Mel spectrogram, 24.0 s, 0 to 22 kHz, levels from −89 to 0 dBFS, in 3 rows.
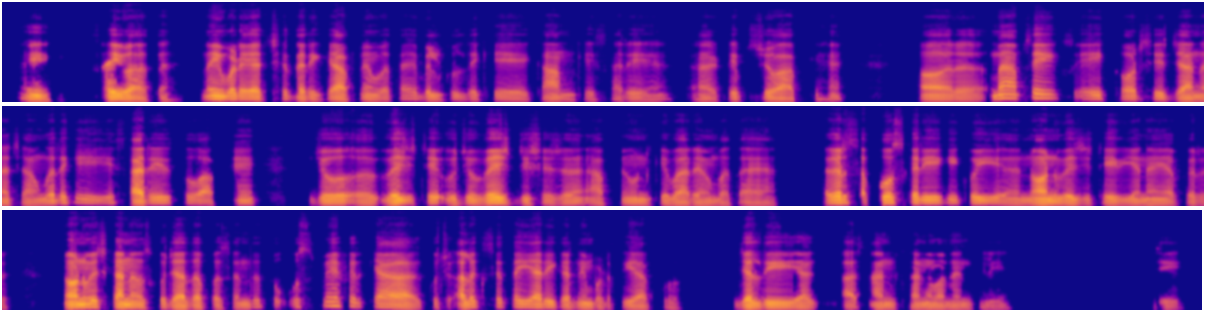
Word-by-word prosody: जी, 95 -3 +4 0.4
सही 110 +1 +8
बात 90 -3 +2
है। 85 - -10 0.2
नहीं, 130 -1 +6
बड़े 120 -2 +4
अच्छे 130 +4 -1
तरीके 105 0 -2
आपने 100 +1 0
बताए। 100 +8 -8
बिल्कुल, 105 +1 -7
देखिए 105 -1 -8
काम 95 +2 -5
के 95 -1 -17
सारे 95 -3 -11
हैं 95 +7 -16
अ, 95 -3 -7
टिप्स 80 - -11
जो 95 - -1
आपके 85 -1 -3
हैं। - - -12 0.6
और 100 +1 +1 0.2
मैं 160 - +5
आपसे 160 +1 +2
एक 155 - -10
स - - -28
एक 135 -2 -6
और 120 0 -2
चीज़ 120 -2 -5
जानना 95 0 0
चाहूँगा। 95 +4 -4
देखिए, 130 +4 -4
ये 120 - -7
सारे 120 +3 +4
तो 120 -2 -6
आपने 115 +1 -7 0.4
जो 110 +1 +3
अ, 100 -1 -3
वेजी 115 +2 +6
टे 120 - +1
जो 110 -3 -2
वेज 115 0 +7
डिशेज़ 105 0 -7
हैं, 110 +1 -3
आपने 100 +1 -8
उनके 100 +1 -5
बारे 90 0 -2
में 90 0 -6
बताया। 85 0 -9 0.3
अगर 135 +2 +7
सपोज़ 130 -1 +1
करिए 125 0 +4
कि 130 - -5
कोई 120 -1 0
नॉन 100 +1 +5
वेजिटेरियन 95 -1 -2
है 100 - -2
या 95 - -4
फिर 95 +2 -12 0.4
नॉन-वेज 120 +3 +8
खाना 115 -1 +7
उसको 115 +1 -5
ज़्यादा 100 -1 +3
पसंद 100 +3 -9
है, 135 - -9
तो - - -14
उसमें 175 +5 -5
फिर 160 -3 -6
क्या 115 -9 +3
कुछ - - -16
अलग - - +1
से 145 - -8
तैयारी 125 -4 +2
करनी 105 -3 -3
पड़ती 90 -1 -12
है - - -1
आपको, 85 - -11 0.4
जल्दी 105 0 +4
या 100 - -1 0.3
आसान 95 -1 -5
खाना 95 +1 -6
बनाने 90 -1 -6
के 85 - -22
लिए? 90 0 -17 1.0
जी। - - -14
105 Hz, 210 wpm, -24 LUFS, 95-120 Hz, 1.0 s, सही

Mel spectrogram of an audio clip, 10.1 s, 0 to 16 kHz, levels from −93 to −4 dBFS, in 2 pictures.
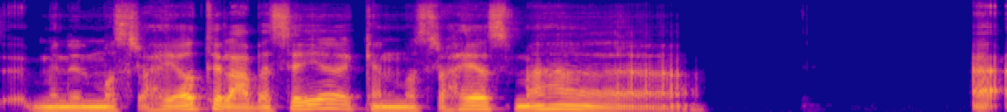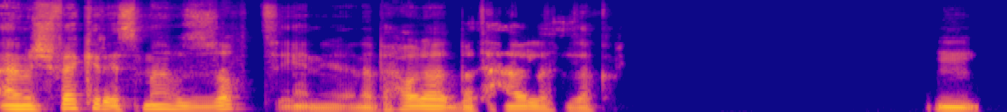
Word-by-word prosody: من 95 0 0
المسرحيات 95 +5 +1
العَبَثية، 100 - +1
كان 110 -7 -2
مسرحية 105 +6 +1
اسمها 110 - -2 1.3
أ - - -1
أنا 120 - +7
مش 120 -2 +4
فاكر 145 -5 +2
اسمها 110 +4 +1
بالضبط، 120 +5 -2
يعني 80 +2 -7
أنا 90 +1 -4
باحاول 110 +2 +2
باحاول 100 +3 -1
أتذكّر. 90 -1 -9 1.6
إمم. 90 -4 +1
105 Hz, 105 wpm, -25 LUFS, 95-120 Hz, 1.6 s, أنا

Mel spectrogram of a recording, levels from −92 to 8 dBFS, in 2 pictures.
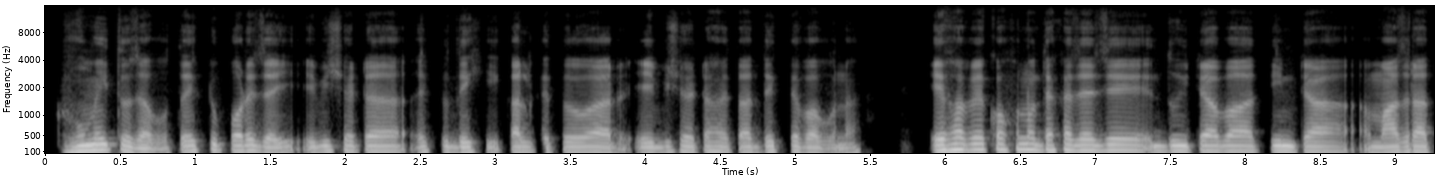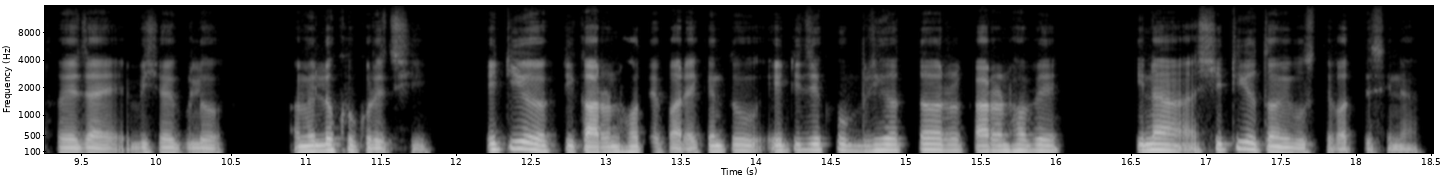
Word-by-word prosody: "ঘুমিয়েই 130 +5 +7
তো 125 - +3
যাব। 90 -3 +1
তো - - -14
একটু 125 +3 -4
পরে 125 +1 +3
যাই, 100 0 +1 0.2
এই - - 0
বিষয়টা 120 0 -1 0.2
আর - - -13
একটু 115 0 -9
দেখি। 105 -1 -1
কালকে 110 -1 -2
তো 110 - 0 0.2
আর 105 - 0 0.2
এই 105 - +1
বিষয়টা 115 0 -2
হয়তো 110 -1 -3
আর - - -2
দেখতে 120 0 -2
পাবো 95 -3 -2
না।" 95 - -6 0.6
এভাবে 145 +1 +5
কখনো 145 +1 +2
দেখা 130 +1 +2
যায় 135 -1 +4
যে 135 - +5 0.3
২:০০ 125 0 +2
বা, 125 - +3 0.2
৩:০০ 120 -2 +2 0.3
আ - - -4
মাঝরাত 110 0 +1
হয়ে 100 -1 +2
যায়। 95 -2 +1 0.2
বিষয়গুলো 95 -1 -2 0.6
আমি 115 +1 +5
লক্ষ্য 135 0 +1
করেছি। 90 -3 -3 0.5
এটিও 170 +2 +2
একটি 125 -1 -6
কারণ 110 0 +3
হতে 115 -1 -1
পারে। 90 -2 -1
কিন্তু 120 +2 0 0.3
এটি 130 +2 -3
যে 140 - +3
খুব 140 - -1
বৃহত্তর 140 +2 +2 0.2
কারণ 130 +1 +2
হবে 130 0 +1 0.6
কিনা? 140 +1 +4 0.3
সেটিও 150 +3 -1
তো - - -7
আমি 105 -2 +3
বুঝতে 95 -1 -9
পারতেছি 80 -1 -8
না। 75 - -6
120 Hz, 185 wpm, -22 LUFS, 105-135 Hz, 0.6 s, ঘুমিয়েই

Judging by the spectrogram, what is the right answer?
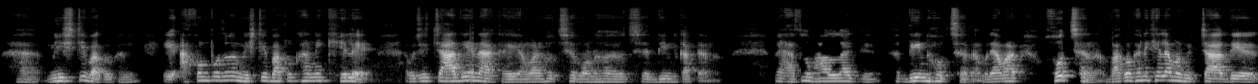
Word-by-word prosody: হ্যাঁ, 125 -3 -8 0.2
মিষ্টি 165 +4 0
বাকরখানি। 115 0 -2 0.3
এ - - -2 0.2
এখন 180 - -3
পর্যন্ত 190 +1 -2
মিষ্টি 145 +3 -3
বাকরখানি 160 +2 -2
খেলে, 160 +1 +3 0.4
আমি 135 - -9
যদি 160 - -3
চা 150 -3 +9
দিয়ে 185 +1 +2
না 145 - +8
খাই, 120 -1 -4
আমার 130 +2 -1
হচ্ছে 140 +2 -7
মনে 125 0 -4
হয় 130 -1 -5
হচ্ছে 125 +1 -10 0.2
দিন 130 0 -4
কাটে 110 0 -4
না। - - -22 0.5
মানে 145 - -9
এত 130 - -10 0.2
ভাল 145 0 +1
লাগে 145 -4 -4 0.2
হা 140 - -12
দিন 165 0 +4
হচ্ছে 140 -2 -3
না - - -5
মানে 125 +2 -1
আমার 150 +1 +4 0.4
হচ্ছে 200 +1 +2
না। - - -9
বাকরখানি 175 +7 +2
খেলে, 195 0 +3
আমার 170 - +2
ওই 140 - -7
চা 140 -1 +9 0.2
দিয়ে 135 -1 +3
145 Hz, 195 wpm, -23 LUFS, 130-165 Hz, 0.5 s, চা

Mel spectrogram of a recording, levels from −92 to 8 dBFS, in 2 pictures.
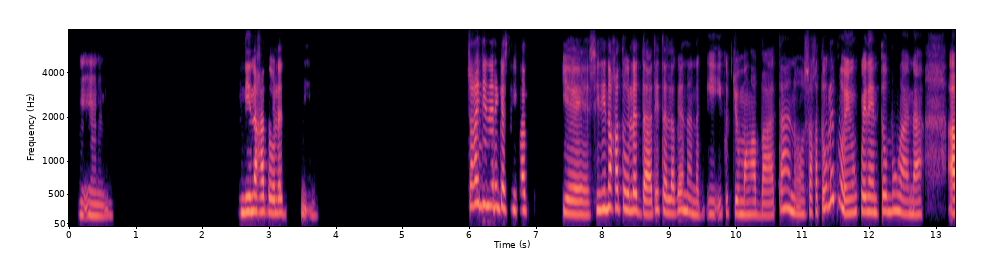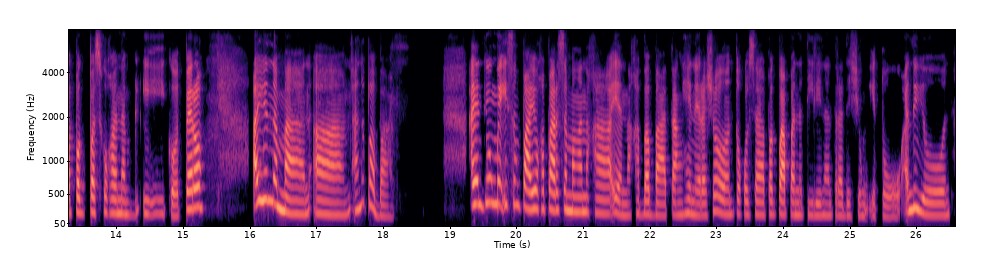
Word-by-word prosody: Mm. 180 -2 -7 1.9
Hindi 220 +1 +4
na 240 - +6
katulad 220 -2 +1 0.3
mm. 235 -9 -11 2.3
Tsaka 330 +2 +3
hindi 340 -1 +2
na 320 - +2
rin 310 - +1
kasipag 260 -3 -1 0.6
yes 195 -3 -1
hindi 260 +1 +4
na 300 - +6
katulad 265 -3 +2
dati 210 +3 +1
talaga 220 0 -2
na 240 -3 -1
nag-iikot 200 +2 -9
yung 200 -1 -1
mga 195 - -1
bata 180 +9 -5
'no, 205 -3 -4
sa 210 +2 -5
katulad 295 - -2
mo 295 - +3
yung 215 +2 -1
kinuwento 230 -1 0
mo 245 +2 -1
nga 210 -3 -1
na, 195 -1 -1 0.4
ah, 210 0 +6
'pag 215 -1 +1
Pasko 230 -1 0
ka 215 -1 0
nag-iikot, 200 -2 -6
pero, 285 +3 +7 0.8
ayun 405 0 +7
naman, 210 - +4
um, 190 0 +1
ano 270 +6 -3
pa 330 - +1
ba? 170 -2 -7 1.3
Ayan, 345 0 +7
kung 370 -1 0
may 350 -1 +3
isang 340 0 -7
payo 280 -2 +6
ka - - -1
para 260 -2 +5
sa 270 - -4
mga 230 -1 +1
naka 210 -2 -2
ayan, 200 -4 -1
nakababatang 185 -1 -2
henerasyon 195 +1 -3
tungkol 195 -1 -5
sa 190 -1 -3
pagpapanatili 190 -2 -1
ng 180 0 -10
tradisyong 175 -1 -10
ito, 160 -3 -10
ano 255 +4 +3
yun? 180 -6 -2
210 Hz, 140 wpm, -21 LUFS, 190-255 Hz, 2.3 s, pero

